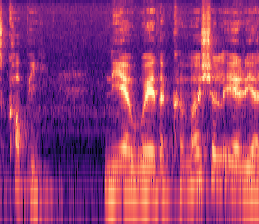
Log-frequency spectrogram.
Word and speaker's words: Kope: The name Harare derives from the Shona chieftain Nirwana, who with his people occupied the area known as the Kope, pronounced as Kopi, near where the commercial area developed.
